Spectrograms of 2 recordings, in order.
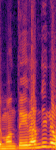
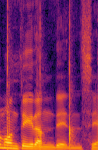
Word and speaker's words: montegrandense: ¿Montegrandino o montegrandense? Acá un banfileño que no sabe bien, ¿cómo se dice? Nadie sabe cómo se dice. ¿Cómo se dice, Julián? – Montegrandense. – Montegrandense. No sé por qué me suena montegrandino mejor.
